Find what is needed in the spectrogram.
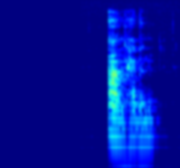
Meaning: first-person singular dependent-clause present indicative of aanhebben
- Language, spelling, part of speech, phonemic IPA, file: Dutch, aanheb, verb, /ˈanhɛp/, Nl-aanheb.ogg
